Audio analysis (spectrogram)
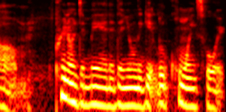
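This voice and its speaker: There is vocal fry in this woman's very deep, low voice. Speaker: craft tutorial YouTuber. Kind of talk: tutorial. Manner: animated.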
